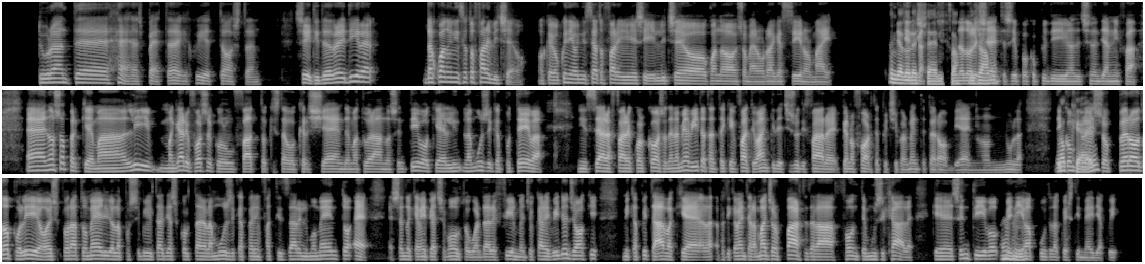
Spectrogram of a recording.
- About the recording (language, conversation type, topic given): Italian, podcast, Che rapporto hai con la musica nella vita di tutti i giorni?
- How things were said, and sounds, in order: tapping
